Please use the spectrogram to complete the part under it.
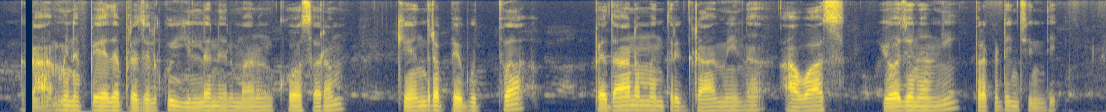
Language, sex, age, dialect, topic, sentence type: Telugu, male, 25-30, Southern, banking, statement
